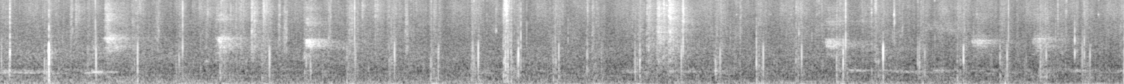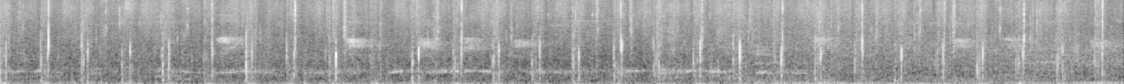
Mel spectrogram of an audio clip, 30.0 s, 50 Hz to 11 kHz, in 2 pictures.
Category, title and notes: Sound effects > Human sounds and actions
Walking in city - 250607 06h03ish Albi Rue Timbal
Subject : Date YMD : 2025 06 07 (Saturday). Early morning. Time = Location : Albi 81000 Taarn Occitanie France. Hardware : Tascam FR-AV2, Rode NT5 with WS8 windshield. Had a pouch with the recorder, cables up my sleeve and mic in hand. Weather : Grey sky. Little to no wind, comfy temperature. Processing : Trimmed in Audacity. Other edits like filter, denoise etc… In the sound’s metadata. Notes : An early morning sound exploration trip. I heard a traffic light button a few days earlier and wanted to record it in a calmer environment.
2025, 81000, Albi, City, Early, Early-morning, footsteps, France, FR-AV2, hand-held, handheld, Mono, morning, NT5, Occitanie, Outdoor, Rode, Saturday, Single-mic-mono, Tarn, Tascam, urbain, walk, Walking, Wind-cover, WS8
